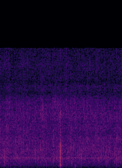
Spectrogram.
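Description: Sliced beef intestines sizzling in oil on a large flat griddle pan: a steady frying hiss, with one short click about a second in.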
